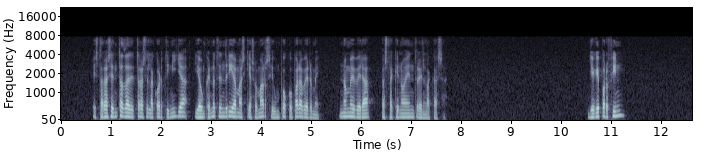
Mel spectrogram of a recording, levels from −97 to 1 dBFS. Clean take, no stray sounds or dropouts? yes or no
yes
